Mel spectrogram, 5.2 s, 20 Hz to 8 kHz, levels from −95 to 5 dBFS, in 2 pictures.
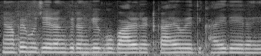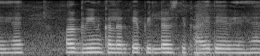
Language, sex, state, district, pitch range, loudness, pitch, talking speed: Hindi, female, Chandigarh, Chandigarh, 210-220 Hz, -17 LUFS, 215 Hz, 240 wpm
